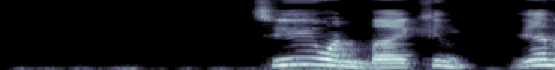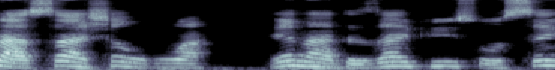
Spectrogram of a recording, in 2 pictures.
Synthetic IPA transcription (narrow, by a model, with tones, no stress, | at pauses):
t͡ʃiː˦wɔ˨nbaː˨kʲɪ˦n | jɐ˦naː˨sa˦˨ʃɐ˦˨ŋɽʊ˦waː˦ | jɐ˦naː˨da˨zaː˦ɸiː˦sʼoː˨sa˦j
